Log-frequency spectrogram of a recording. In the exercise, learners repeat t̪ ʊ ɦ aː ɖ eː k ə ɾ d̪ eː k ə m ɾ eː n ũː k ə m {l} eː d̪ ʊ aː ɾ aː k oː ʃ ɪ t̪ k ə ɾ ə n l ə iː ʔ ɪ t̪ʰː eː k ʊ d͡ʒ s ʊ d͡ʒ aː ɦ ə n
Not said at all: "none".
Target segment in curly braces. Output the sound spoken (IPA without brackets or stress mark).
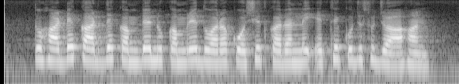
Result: ɾ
